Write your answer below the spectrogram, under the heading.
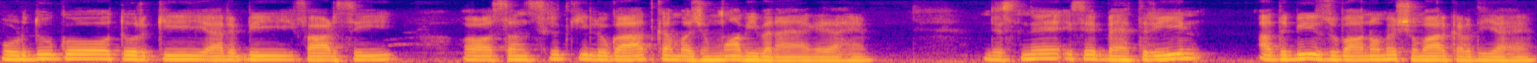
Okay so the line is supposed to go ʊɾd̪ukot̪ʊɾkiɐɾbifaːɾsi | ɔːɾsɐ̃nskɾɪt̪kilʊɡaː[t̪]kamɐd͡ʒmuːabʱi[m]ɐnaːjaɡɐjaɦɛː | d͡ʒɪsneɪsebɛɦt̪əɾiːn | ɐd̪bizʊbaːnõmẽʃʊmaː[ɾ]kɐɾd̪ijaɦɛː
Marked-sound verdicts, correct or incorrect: correct, incorrect, correct

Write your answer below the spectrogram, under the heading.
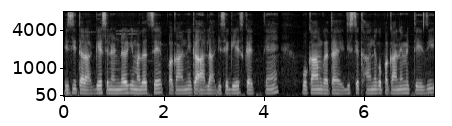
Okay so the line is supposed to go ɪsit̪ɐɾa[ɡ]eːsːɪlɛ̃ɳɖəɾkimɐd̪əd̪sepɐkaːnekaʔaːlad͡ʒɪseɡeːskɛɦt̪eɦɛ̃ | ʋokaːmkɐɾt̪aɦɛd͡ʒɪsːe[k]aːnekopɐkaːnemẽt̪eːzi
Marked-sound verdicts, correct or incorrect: correct, incorrect

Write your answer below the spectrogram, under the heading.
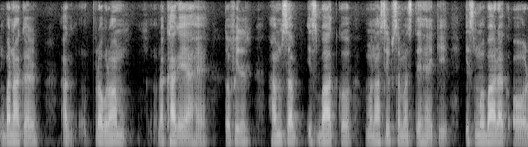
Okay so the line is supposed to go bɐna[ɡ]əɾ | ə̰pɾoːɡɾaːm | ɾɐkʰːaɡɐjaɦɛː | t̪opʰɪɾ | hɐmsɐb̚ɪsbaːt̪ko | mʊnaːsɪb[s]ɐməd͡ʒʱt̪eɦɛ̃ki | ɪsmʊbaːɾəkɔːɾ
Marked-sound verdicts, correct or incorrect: incorrect, correct

